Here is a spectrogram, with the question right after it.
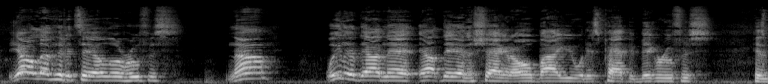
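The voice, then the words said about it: Put-on Southern US accent. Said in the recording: “It's going to be in like a southern accent”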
